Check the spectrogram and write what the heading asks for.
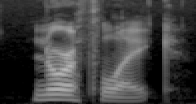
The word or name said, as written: northlake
